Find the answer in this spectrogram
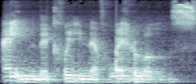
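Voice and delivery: put-on creaking, rasping old woman's voice. Game master voicing an old woman answering a player's question, raspy creaky old voice. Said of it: "she says in a raspy, creaky voice".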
